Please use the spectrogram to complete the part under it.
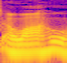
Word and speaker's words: Oahu: It's Oahu, Hawaii.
